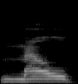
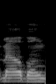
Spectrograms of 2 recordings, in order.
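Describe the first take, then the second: First: The B sound comes before the L sound. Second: The L sound comes before the B sound. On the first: The speaker calls it right. "I will try to pronounce it correctly" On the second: The speaker calls it wrong. "I managed to reverse the B and the L"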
